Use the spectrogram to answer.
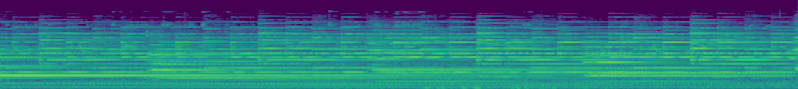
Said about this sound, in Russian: Послушайте, как будут звучать колокола подзвонные и зазвонные, если их вместе совместить.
